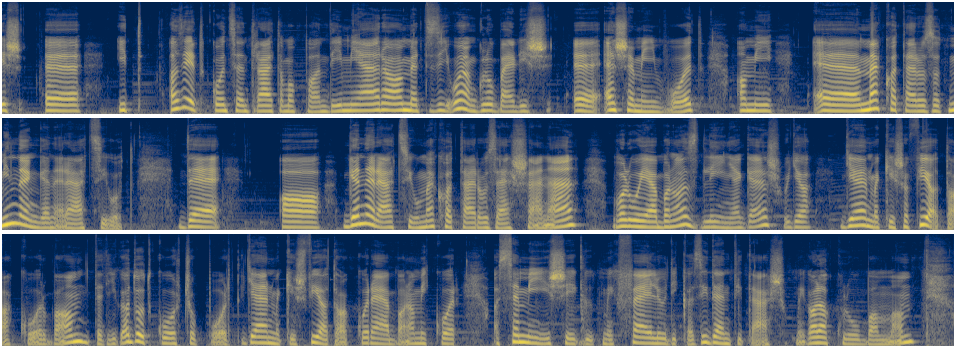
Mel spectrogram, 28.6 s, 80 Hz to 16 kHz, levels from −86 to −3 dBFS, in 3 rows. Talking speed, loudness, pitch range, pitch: 110 wpm, -17 LUFS, 165-200 Hz, 180 Hz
